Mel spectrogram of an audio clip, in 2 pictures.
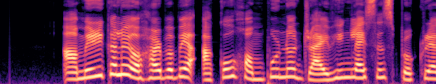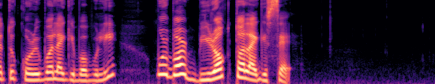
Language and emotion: Assamese, angry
